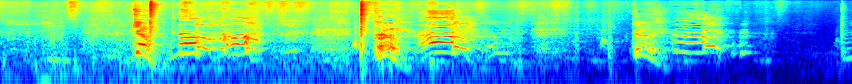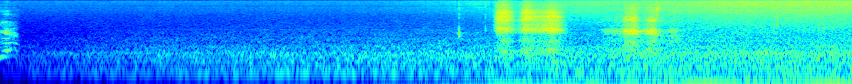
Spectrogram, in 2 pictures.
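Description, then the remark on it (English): Several sharp whip strokes crack out in quick succession on a boy's backside, each met by anguished cries and yelps from the boy, before everything fades into a low, steady background rumble. “Get your breeks down and I'll lip you with my whip.”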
